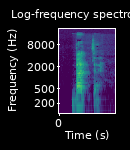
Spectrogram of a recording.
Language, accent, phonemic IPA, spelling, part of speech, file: French, Canada, /bat/, battes, verb, LL-Q150 (fra)-battes.wav
- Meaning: second-person singular present subjunctive of battre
